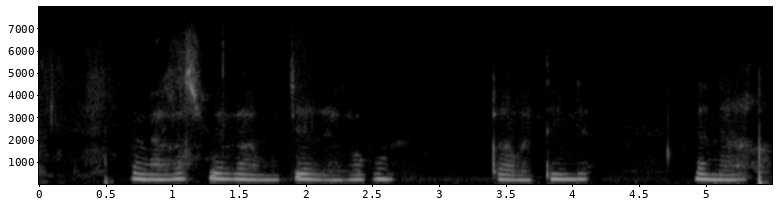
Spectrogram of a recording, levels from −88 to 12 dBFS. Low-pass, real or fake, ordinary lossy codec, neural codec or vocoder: 7.2 kHz; real; Opus, 16 kbps; none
